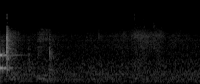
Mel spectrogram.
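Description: Telephone keypad tones as star six is dialed to unmute on a teleconference line: short, faint beeps at the start, then quiet line hiss.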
